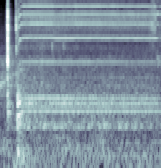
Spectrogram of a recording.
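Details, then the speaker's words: Motorcycle at ignition key-on: short click then a steady, thin high whir holding one pitch as the fuel pump primes, pressurising the fuel system to push fuel to the injectors; normal fuel pump priming. "તો આ અવાજ છે તમારા fuel pump પ્રાઇમિંગની, જે ફ્યુલને તમારા એન્જિનમાં મોકલી રહ્યું છે. જ્યારે તમે ઇગ્નિશન ઓન કરો છો ત્યારે તમારું ફ્યુલ પંપ તમારા ફ્યુલ સિસ્ટમને પ્રેશરાઇઝ કરે છે ઇન્જેક્ટર્સમાં ફ્યુલ પુશ કરવા માટે."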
